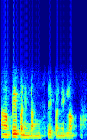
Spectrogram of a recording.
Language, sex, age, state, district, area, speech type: Tamil, female, 30-45, Tamil Nadu, Dharmapuri, rural, conversation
